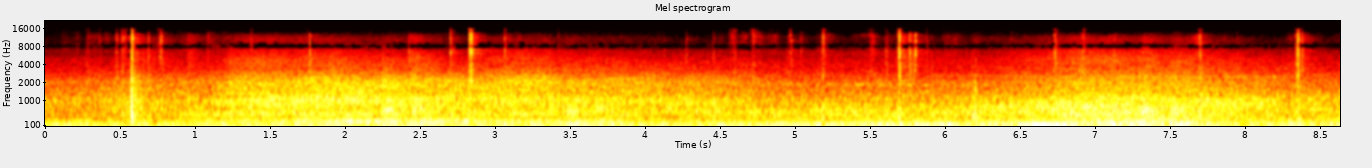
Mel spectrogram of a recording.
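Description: Utility knife cutting away a boot's old plastic welt, the blade scraping and snicking through it in small scattered clicks, with one sharper click about half a second in.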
